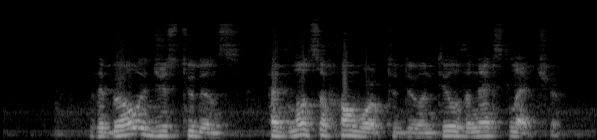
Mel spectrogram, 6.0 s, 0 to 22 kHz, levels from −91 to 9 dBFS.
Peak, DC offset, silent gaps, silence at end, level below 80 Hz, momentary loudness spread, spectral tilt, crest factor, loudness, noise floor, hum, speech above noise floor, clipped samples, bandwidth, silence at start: -18 dBFS; under 0.1%; none; 0.35 s; -74 dBFS; 12 LU; -9 dB/octave; 16 dB; -35 LUFS; -76 dBFS; none; 41 dB; under 0.1%; 11 kHz; 0.9 s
